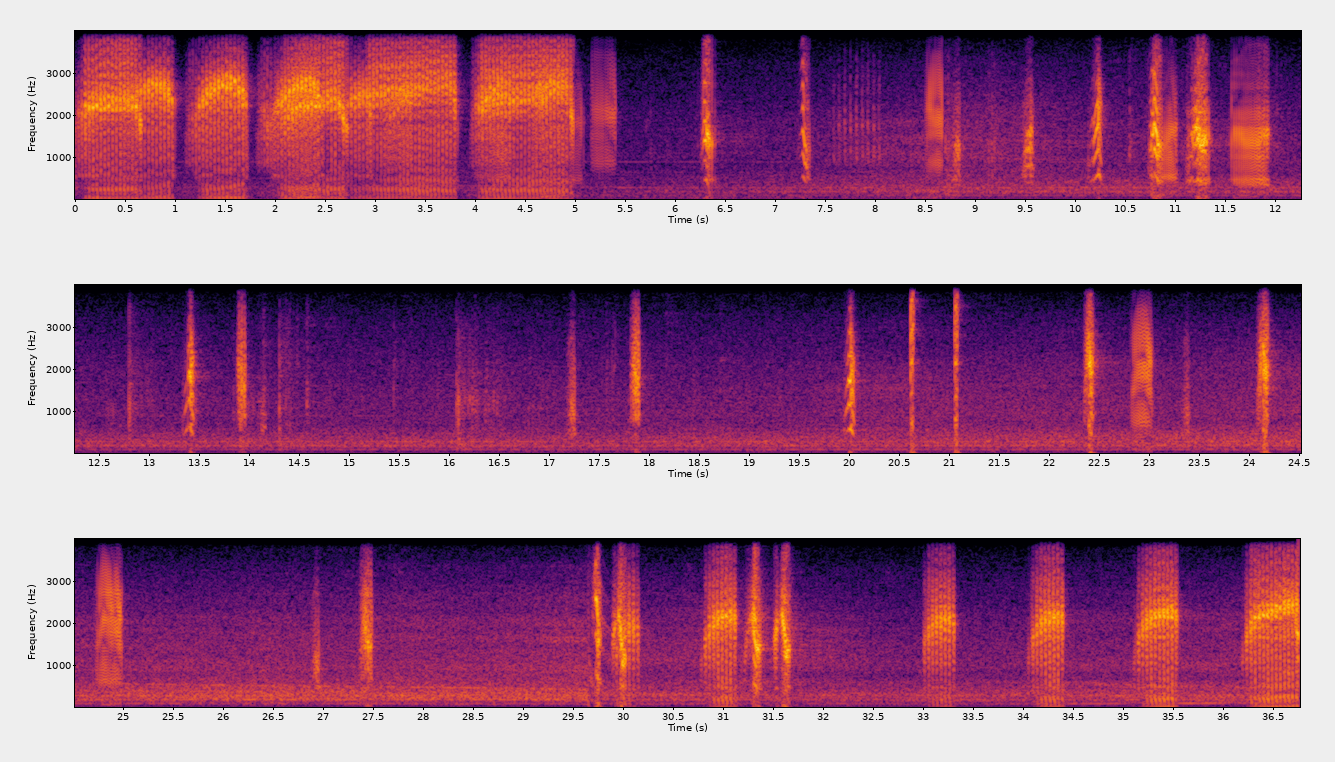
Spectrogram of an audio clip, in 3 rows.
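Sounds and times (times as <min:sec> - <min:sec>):
saharica water frogs calling: 0:00.0 - 0:05.6, 0:06.2 - 0:06.5, 0:07.2 - 0:12.1, 0:13.3 - 0:14.3, 0:17.2 - 0:18.1, 0:19.9 - 0:21.2, 0:22.4 - 0:25.1, 0:26.9 - 0:27.6, 0:29.7 - 0:30.2, 0:30.8 - 0:31.8, 0:33.0 - 0:33.4, 0:34.0 - 0:34.5, 0:35.1 - 0:35.6, 0:36.2 - 0:36.7.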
